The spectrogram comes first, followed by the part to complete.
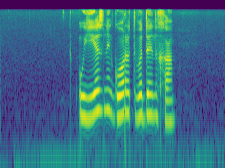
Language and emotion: Russian, neutral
